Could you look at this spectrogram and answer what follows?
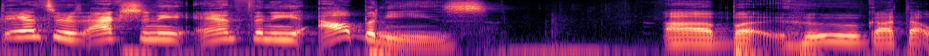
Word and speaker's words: Albanese: got it right Adele because you pronounce the e at the end of Albanese no no she also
